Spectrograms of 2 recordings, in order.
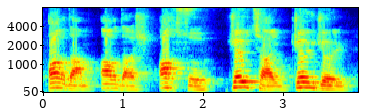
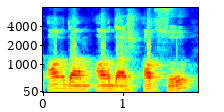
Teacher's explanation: mürəkkəb sözdə ilk sözün üzərinə vurğu düşür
